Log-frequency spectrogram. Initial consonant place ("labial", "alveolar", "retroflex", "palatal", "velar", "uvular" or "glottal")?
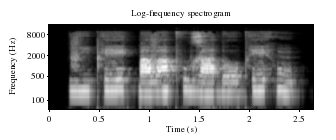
labial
